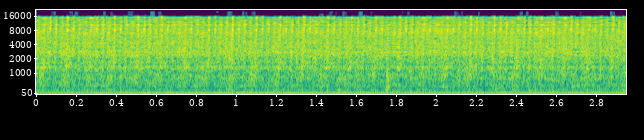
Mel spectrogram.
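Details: Rough idle with a dull knocking buried in the engine noise, in time with the crankshaft; knock from a spun connecting rod.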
